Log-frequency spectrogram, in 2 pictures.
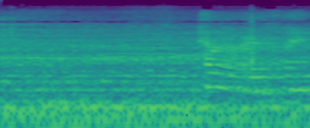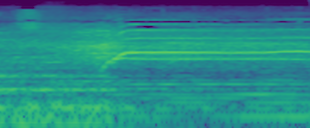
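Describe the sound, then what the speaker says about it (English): A concert crowd roars loudly and continuously at the start of a show, with a dense wall of screams and a rising whoop near the end. "Everyone starts screaming."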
